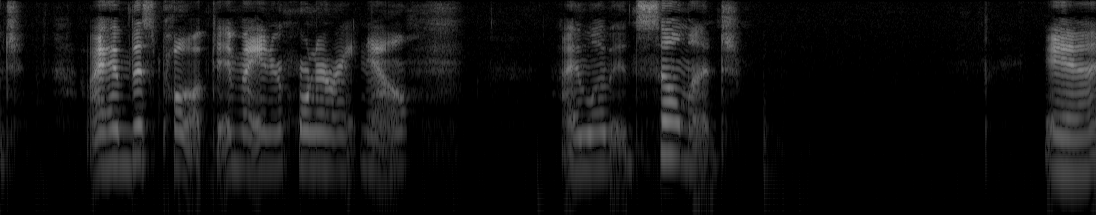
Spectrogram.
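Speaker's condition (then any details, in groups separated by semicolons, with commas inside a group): Cerebral palsy, spastic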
